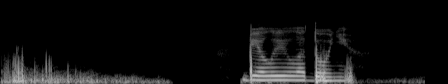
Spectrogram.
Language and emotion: Russian, neutral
